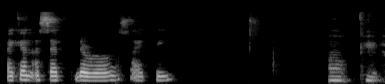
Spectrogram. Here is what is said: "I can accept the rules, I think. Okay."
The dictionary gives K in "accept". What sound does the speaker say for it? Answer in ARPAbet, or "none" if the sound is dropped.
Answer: none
